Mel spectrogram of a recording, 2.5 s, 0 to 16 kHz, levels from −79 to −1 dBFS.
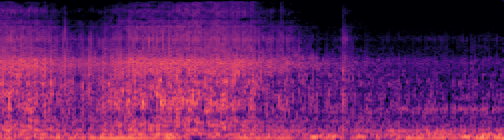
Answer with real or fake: fake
